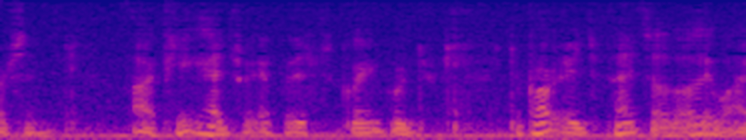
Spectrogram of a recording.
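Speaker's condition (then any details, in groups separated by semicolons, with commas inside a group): Cerebral palsy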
